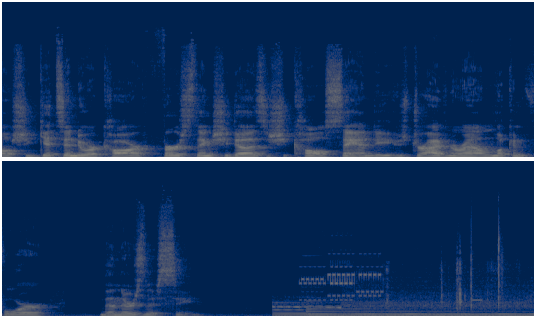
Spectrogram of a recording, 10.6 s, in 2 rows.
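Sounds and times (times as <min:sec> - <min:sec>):
speech: 0:00.1 - 0:07.3
phone ringing with a bright electronic ringtone: 0:08.0 - 0:10.4.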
